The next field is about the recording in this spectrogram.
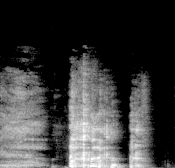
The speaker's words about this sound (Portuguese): É pá, isto gravar assim deitado dá é jeito. Puxa a tosse.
